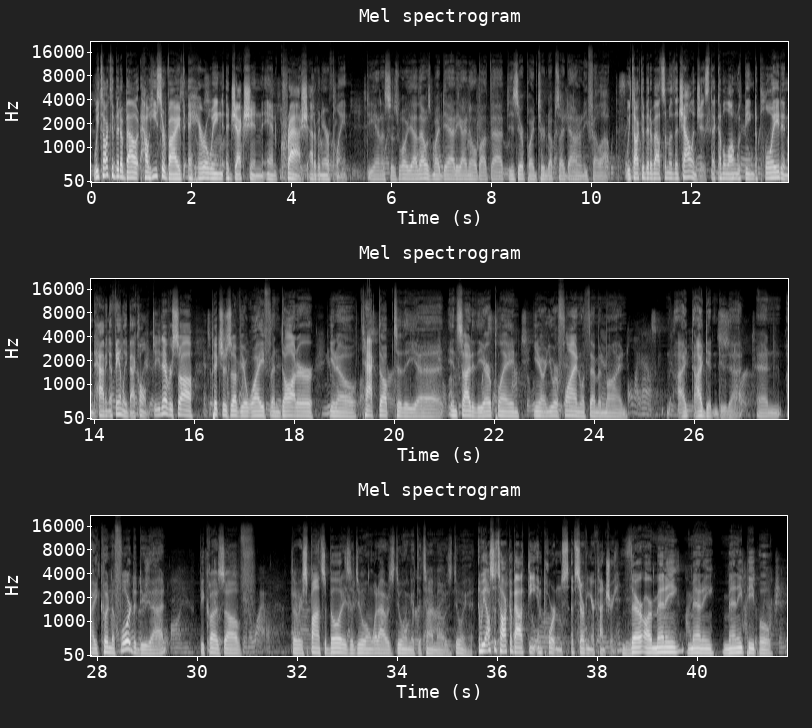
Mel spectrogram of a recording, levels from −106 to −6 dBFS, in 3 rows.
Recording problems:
voice in the background; faint; throughout; 20 dB below the speech

